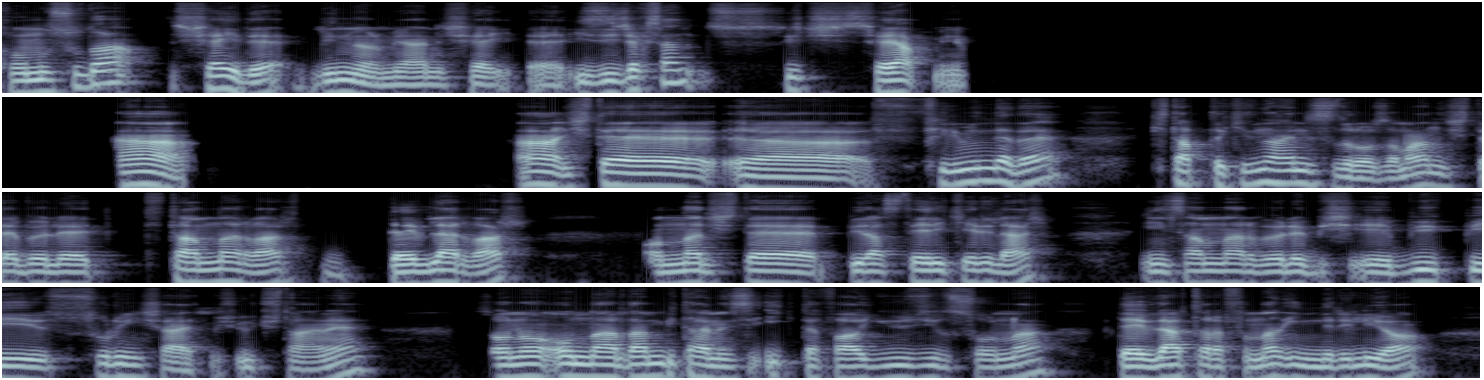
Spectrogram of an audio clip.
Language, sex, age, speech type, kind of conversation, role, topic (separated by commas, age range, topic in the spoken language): Turkish, male, 20-24, conversation, unstructured, none, Animasyon filmleri izlerken nelere dikkat edersiniz?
